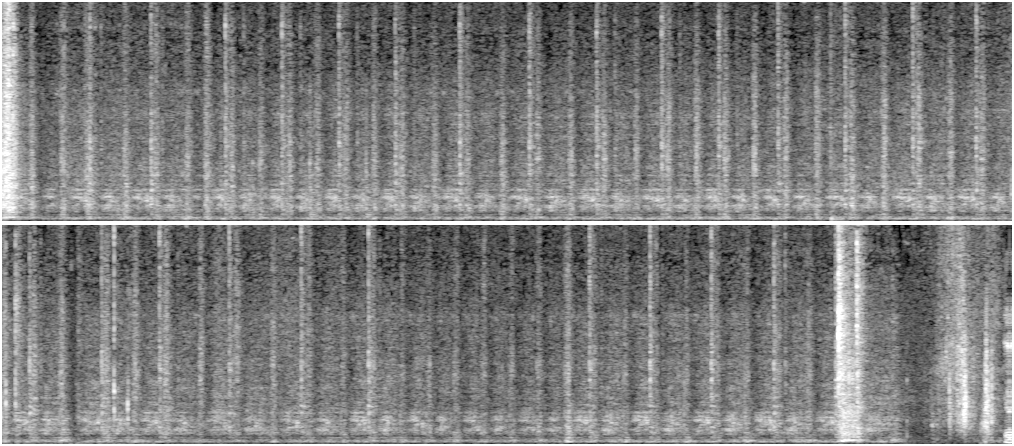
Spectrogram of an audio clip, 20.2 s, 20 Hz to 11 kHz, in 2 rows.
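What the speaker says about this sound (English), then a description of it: "So this document now is printing." An HP Deskjet 2700e inkjet printer runs a print job, giving a steady mechanical whir with rapid repeated clicks and rattles of the carriage and paper feed, close up, ending in a brief louder clunk near the finish.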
